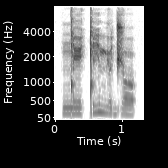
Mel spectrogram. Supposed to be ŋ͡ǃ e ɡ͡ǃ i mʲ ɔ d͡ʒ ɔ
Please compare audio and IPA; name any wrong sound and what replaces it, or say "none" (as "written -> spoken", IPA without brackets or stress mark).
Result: ɡ͡ǃ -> ǃ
